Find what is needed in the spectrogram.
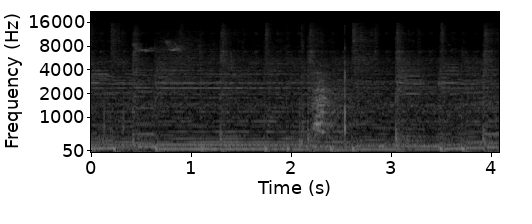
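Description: Soft background music with held notes that shift every second or so, and a dog barking once, faintly, about two seconds in.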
